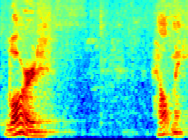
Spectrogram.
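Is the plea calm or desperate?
calm. It is said calmly, without urgency.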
